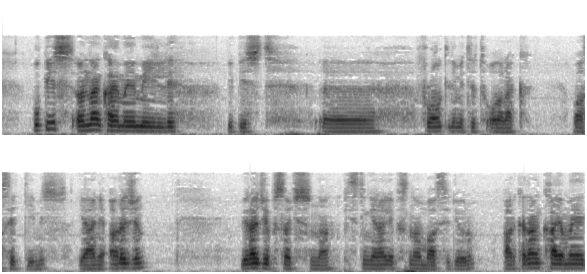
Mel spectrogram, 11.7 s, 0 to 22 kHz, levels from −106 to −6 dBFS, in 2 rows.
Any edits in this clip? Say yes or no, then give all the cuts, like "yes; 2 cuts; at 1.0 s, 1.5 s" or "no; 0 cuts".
no; 0 cuts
